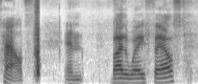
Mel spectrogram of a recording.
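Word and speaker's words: Pfoutz: This has been the Adam Foust house, and by the way, Foust is spelled P-F-O-U-T-Z. This has been the Adam Foust house here on Gettysburg Battlefield Facebook.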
